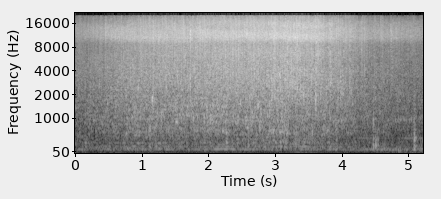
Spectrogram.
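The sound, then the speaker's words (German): Steady rain falls outdoors in Stuttgart by stone steps leading up to a pavilion, a dense, even hiss of water that swells slightly and then eases toward the end, with a few faint scattered splashes and no voices. “paar Steinstufen geht es hinauf, durch den Regen, hinein ins Trockene.”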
